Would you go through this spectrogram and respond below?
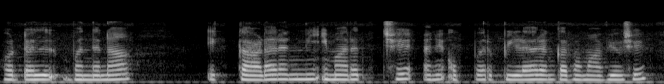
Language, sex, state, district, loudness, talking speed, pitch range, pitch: Gujarati, female, Gujarat, Valsad, -19 LUFS, 125 wpm, 215-225 Hz, 220 Hz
